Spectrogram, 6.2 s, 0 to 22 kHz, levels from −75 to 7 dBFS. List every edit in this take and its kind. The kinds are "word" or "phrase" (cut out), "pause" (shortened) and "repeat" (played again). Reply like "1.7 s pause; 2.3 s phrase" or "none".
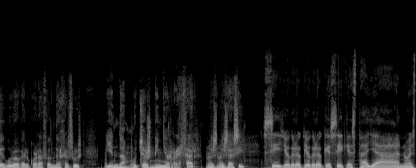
1.6 s phrase; 3.2 s repeat; 4.5 s repeat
